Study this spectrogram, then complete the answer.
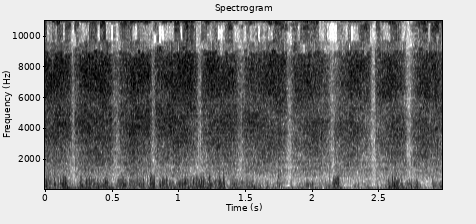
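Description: A car roof on an El Camino build being sanded with 120 grit sandpaper, a loud, close, continuous scratchy rasp with rhythmic back-and-forth strokes and no talking.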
